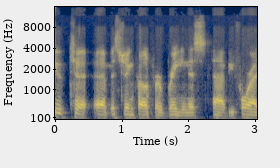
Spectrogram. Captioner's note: ~audio distortion~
